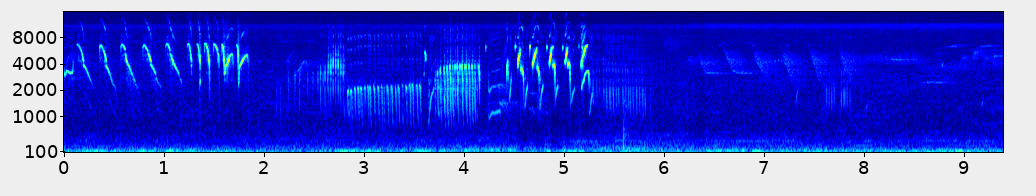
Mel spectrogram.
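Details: Canary singing to stimulate other canaries: a rapid trill of high sweeping notes, a pair of harsh buzzy notes, another fast burst of whistles, then softer scattered chirps fading out.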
